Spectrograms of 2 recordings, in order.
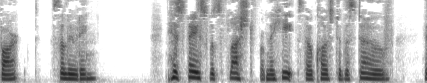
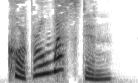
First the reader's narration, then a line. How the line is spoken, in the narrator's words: exclaimed Eliza, delighted to recognize a familiar face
